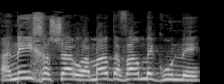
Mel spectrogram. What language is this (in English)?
Hebrew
